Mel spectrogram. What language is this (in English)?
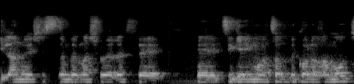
Hebrew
